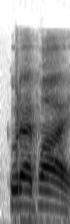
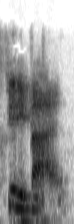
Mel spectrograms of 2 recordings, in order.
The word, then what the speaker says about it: PewDiePie: Kudai Pai. Is that how you say his name? I think it's PewDiePie. I think it's PewDiePie, but that's just me. It's PewDiePie.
